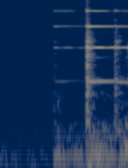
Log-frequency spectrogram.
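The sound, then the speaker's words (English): A bright bell, used as a sound cue, rings out after a brief quiet, its clear sustained tones struck again twice in quick succession, fairly loud with no voices. “I'm glad we keep the bell around just for these sorts of things.”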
